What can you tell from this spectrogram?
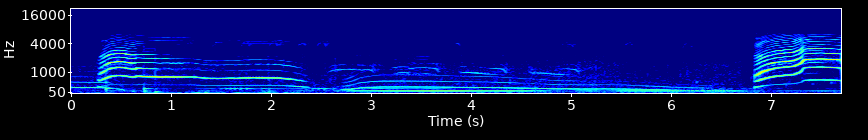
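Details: A loud cat yowl drops into a long, low, wavering moan as cats fight, with a deep rumbling undertone, before a sudden high screeching yowl bursts in at the end.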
